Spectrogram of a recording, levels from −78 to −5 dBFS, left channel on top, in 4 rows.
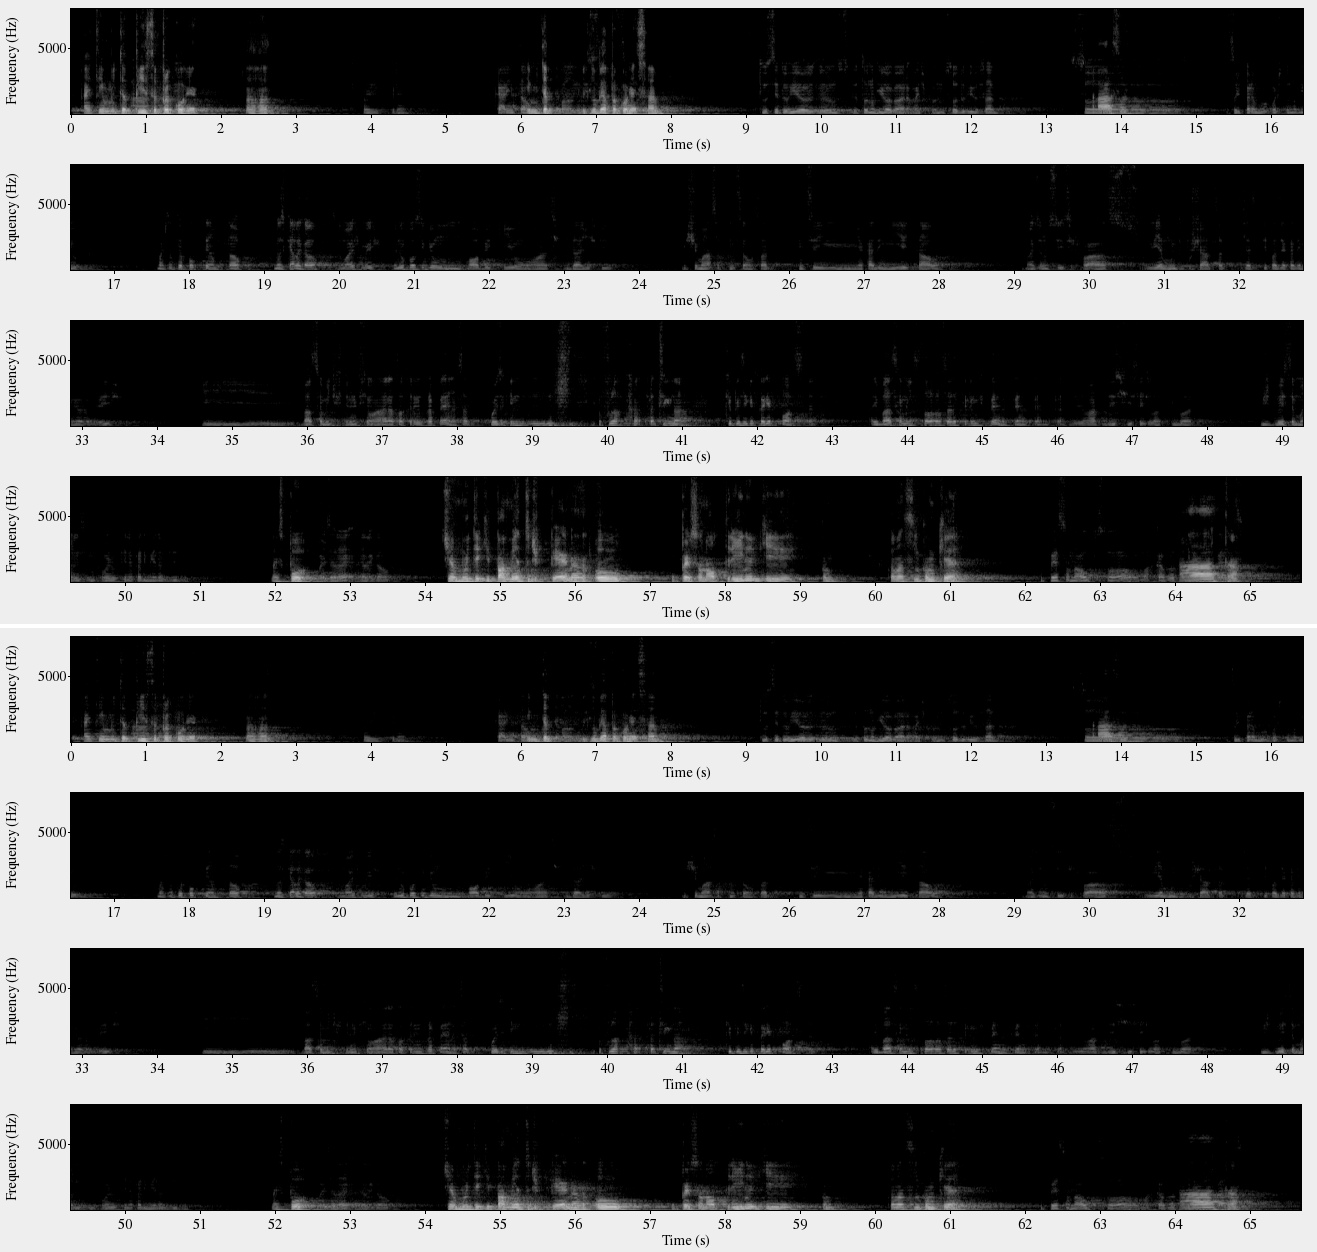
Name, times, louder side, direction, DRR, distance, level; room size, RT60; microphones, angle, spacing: voice 1, 0.2-1.7 2.3-2.8 6.1-6.4 6.9-7.9 13.7-14.1 52.0-52.5 54.3-56.7 57.3-59.0 59.3-59.5 60.2-61.1 64.1-64.9, left 3 dB, 80° left, 0.8 m, -30 dB
voice 2, 0.8-1.5 3.9-4.5 5.7-7.7 9.2-12.4 13.3-14.9 15.4-16.6 17.6-18.8 19.1-23.7 24.6-25.8 26.1-28.1 29.2-33.5 34.6-43.2 43.5-47.9 48.7-50.8 52.6-53.6 60.9-61.2 62.2-64.9, left 1 dB, 60° left, 1.9 m, -49 dB
28.5 x 26.5 x 6.5 m
head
